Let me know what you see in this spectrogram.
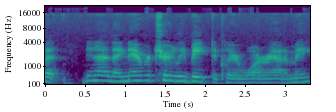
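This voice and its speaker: Lively intonation marks this woman's speech. She has a slight Southern US accent. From US South, early childhood in West Virginia coalfields. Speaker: oral history storyteller. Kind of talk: storytelling. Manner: folksy, conversational.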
